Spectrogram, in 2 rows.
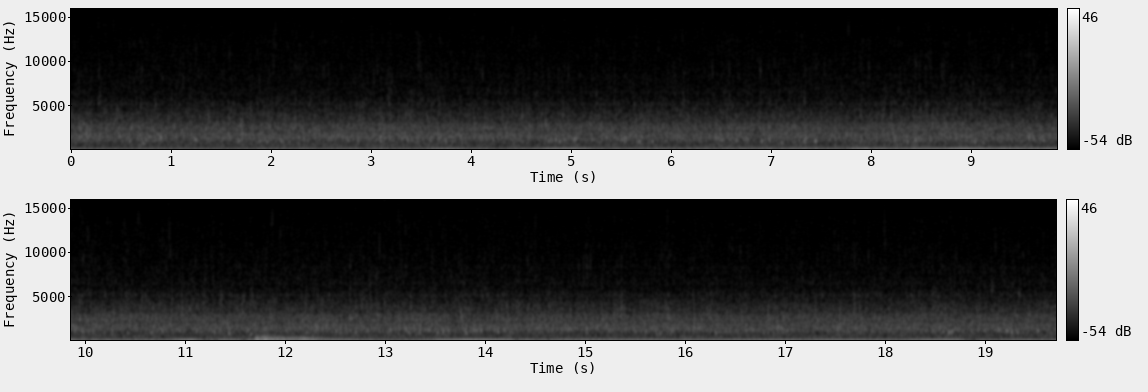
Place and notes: Water needs to be constantly pumped from the ground around the mine area to prevent flooding. Along this road there is a pump every 100 meters or so.
Weißwasser/Oberlausitz, Germany, 18 October 2016, 17:02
